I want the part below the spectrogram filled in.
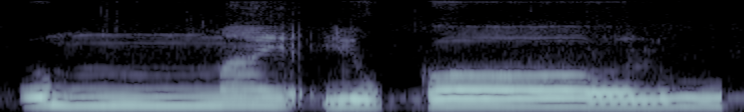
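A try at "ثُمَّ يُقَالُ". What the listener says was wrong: pendek lu-nya.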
